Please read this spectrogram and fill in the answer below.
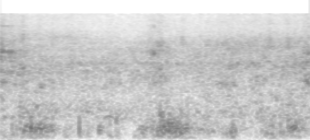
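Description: Wind rushing over the microphone with the sea's surf behind it, a steady noisy hiss at a fairly low level.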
